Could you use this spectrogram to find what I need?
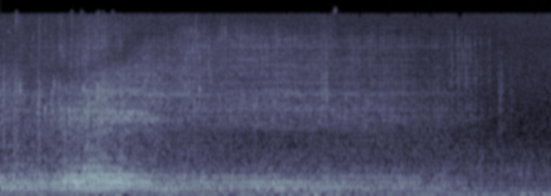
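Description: A motorcycle engine rumbles as it drives off and fades away.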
